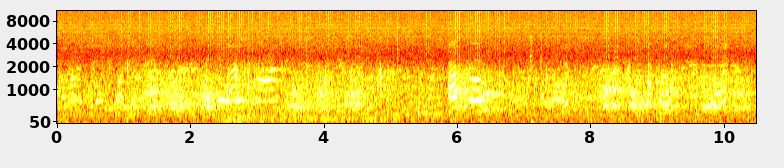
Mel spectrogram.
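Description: Indistinct voices of several people talking, with dog noises mixed in.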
